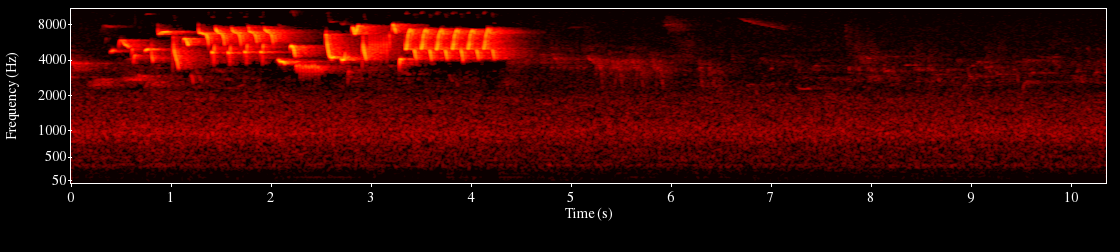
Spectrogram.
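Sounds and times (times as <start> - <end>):
Eurasian wren Troglodytes troglodytes song with trill: 0.4 - 4.5.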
